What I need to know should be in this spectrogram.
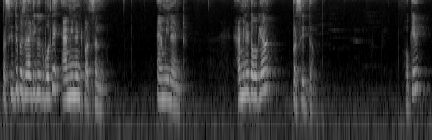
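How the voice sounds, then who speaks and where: A woman's voice: on the high side, lively intonation, measured pace, pauses often, dark tone. A woman teaching English vocabulary for a test, explaining words in Hindi mixed with English, repeating each one for pronunciation and checking in with "okay?". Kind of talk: vocabulary lesson for test prep.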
